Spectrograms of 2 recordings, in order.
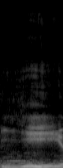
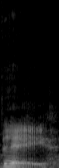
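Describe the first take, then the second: First: The word begins with a 'y' sound. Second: The word begins with a 'th' sound. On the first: The speaker calls it wrong. "when you pronounce it ye, that's actually wrong" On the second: The speaker calls it right. "would have been pronounced they"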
